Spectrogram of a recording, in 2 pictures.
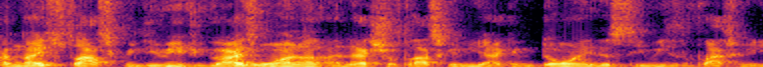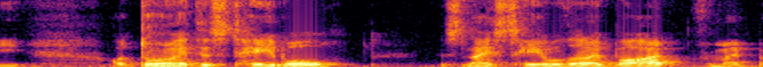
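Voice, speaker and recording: A man talks informally to his audience in a slightly low voice. He moves at a very quick clip, circling back on the same phrases and restarting them. His delivery is emphatic, rambling and peppered with swearing. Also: fairly bright tone. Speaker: vlogger. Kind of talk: rambling informal monologue to camera.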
